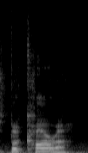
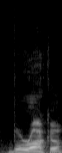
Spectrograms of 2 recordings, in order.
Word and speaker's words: Baraka: mortal kombat line and this is bakara or baraka i'm sorry i said it wrong baraka from mortal kombat for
